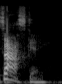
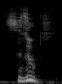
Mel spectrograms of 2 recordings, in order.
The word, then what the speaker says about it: Sasuke: But his name is the great Sasuke, not Suzuki. But anyway, the U is silent.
